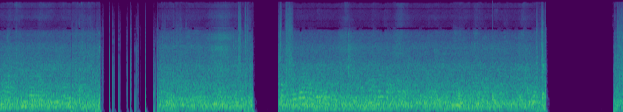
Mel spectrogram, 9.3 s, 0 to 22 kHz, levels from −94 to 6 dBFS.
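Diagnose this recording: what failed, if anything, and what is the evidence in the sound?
Intermittent contact in the analogue wiring: the sound cuts out between 1.07 and 2.80 s (open for about 0.88 s), 3.58 and 4.40 s (0.38 s), and 8.05 s to the end (1.02 s). A loose connection breaks the signal path. The waveform collapses to a thin noise floor bracketed by crackle spikes, and the spectrogram shows broadband streaks at each edge.

Overlap between stream segments at the network or playback stage: a tiny skip around 7.40 to 7.43 s, at a segment boundary consistent with 1-second segments. Overlapping time stamps made the player discard real audio, so the waveform jumps discontinuously.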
